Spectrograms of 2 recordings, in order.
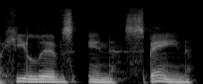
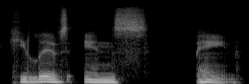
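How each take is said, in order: First: The s sound starts the word Spain separately. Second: The s sound is linked to the word before.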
